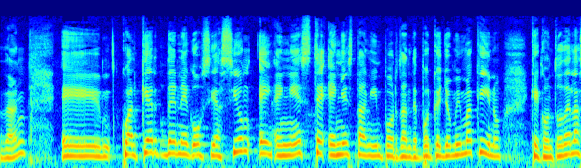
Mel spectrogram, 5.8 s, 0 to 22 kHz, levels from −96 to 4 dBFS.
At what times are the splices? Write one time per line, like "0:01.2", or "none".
0:01.6
0:02.7
0:03.5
